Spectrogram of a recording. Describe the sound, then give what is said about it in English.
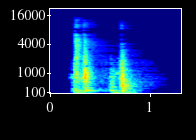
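A door opens with two short, soft bursts of noise in quick succession, the second following closely after the first, then silence. “Someone's coming. The door opens.”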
